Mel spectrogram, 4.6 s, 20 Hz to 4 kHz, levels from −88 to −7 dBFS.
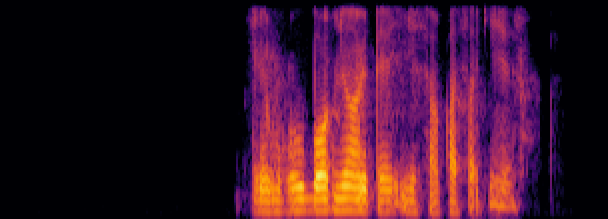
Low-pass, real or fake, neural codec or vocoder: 3.6 kHz; fake; autoencoder, 22.05 kHz, a latent of 192 numbers a frame, VITS, trained on one speaker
